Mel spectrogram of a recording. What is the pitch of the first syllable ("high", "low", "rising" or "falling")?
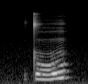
rising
